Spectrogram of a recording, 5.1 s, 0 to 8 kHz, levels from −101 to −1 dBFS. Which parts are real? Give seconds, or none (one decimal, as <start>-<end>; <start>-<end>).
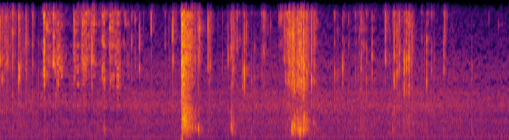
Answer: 0.0-0.4; 1.3-5.1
